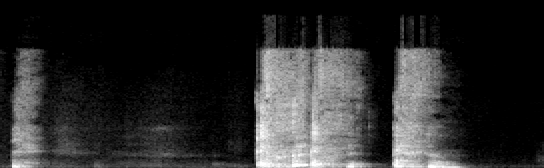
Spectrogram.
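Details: Adult's morning coughing fit: a short run of harsh, rough coughs in a quiet room.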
